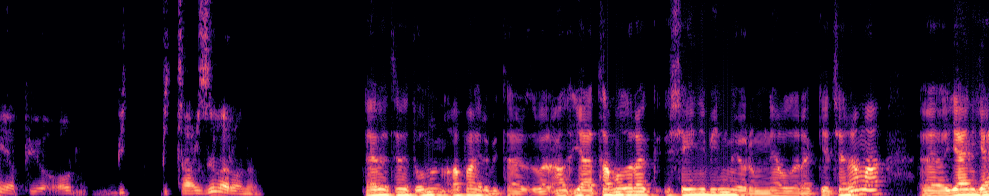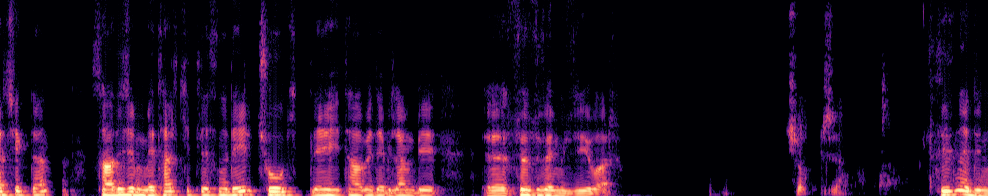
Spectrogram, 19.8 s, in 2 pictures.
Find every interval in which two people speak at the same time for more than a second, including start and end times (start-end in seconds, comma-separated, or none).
none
